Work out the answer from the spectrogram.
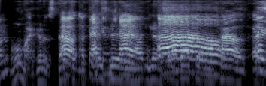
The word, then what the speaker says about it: Beckham: And Romeo Beckman. And it was a fused Beckham. Beckham. Oh my goodness. Beckham child.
